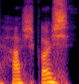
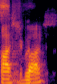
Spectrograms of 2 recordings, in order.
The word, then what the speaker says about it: Oshkosh: But as you say, just attending, I can't even say it properly, hashkosh. Yes. Oshkosh.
